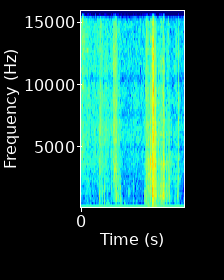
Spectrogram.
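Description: A few short, light crinkles and clicks of handled plastic, loudest about a second and a half in, over a steady low hum.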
